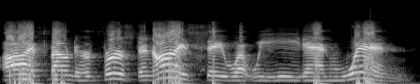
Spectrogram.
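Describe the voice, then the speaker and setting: A woman's voice: medium pitch, slow, pushed and bright, highs cut off. A woman voicing a big fat male rat in a children's story, a bossy leader who growls and snarls. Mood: snarling, commanding.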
